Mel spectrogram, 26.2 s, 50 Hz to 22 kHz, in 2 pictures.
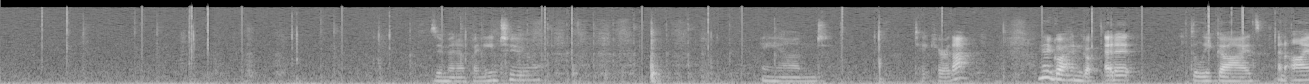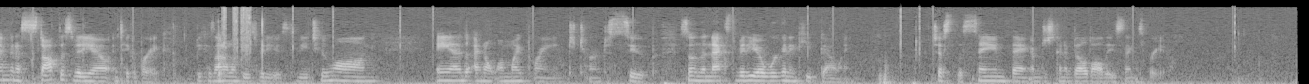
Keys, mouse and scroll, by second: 0.6 shift+click, 1.3 shift+click, 2.1 scroll up 1, 3.2 shift+click, 4.1 middle click, 4.8 shift+middle click, 5.2 shift+middle click, 5.6 shift+middle click, 6.1 shift+middle click, 6.6 shift+middle click, 7.3 shift+middle click, 8.2 shift+click, 8.9-10.9 scroll down 1, 10.9 click, 12.2-12.7 scroll down 1, 12.9 shift+middle click, 14.0 scroll down 1, 14.4 shift+middle click.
